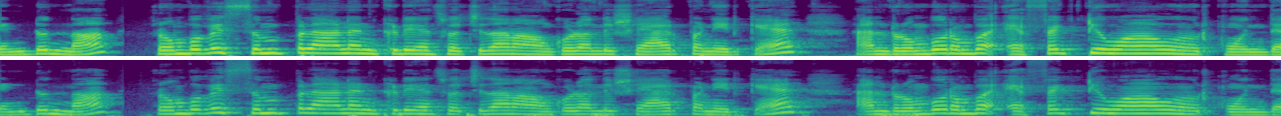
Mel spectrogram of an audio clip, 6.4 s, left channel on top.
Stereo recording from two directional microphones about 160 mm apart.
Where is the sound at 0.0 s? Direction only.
35° left (ahead or behind).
